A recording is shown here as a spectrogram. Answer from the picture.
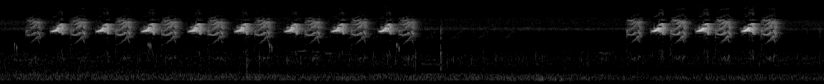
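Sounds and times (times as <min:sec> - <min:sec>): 
Japanese tit giving high bright double chirps: 0:00.2 - 0:05.2, 0:06.3 - 0:07.9.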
